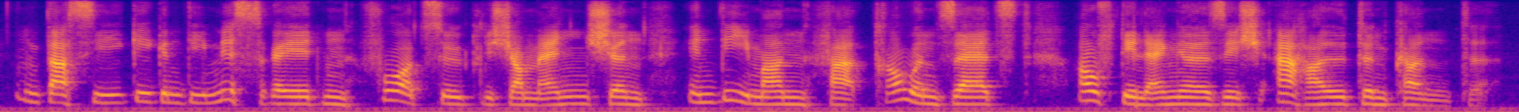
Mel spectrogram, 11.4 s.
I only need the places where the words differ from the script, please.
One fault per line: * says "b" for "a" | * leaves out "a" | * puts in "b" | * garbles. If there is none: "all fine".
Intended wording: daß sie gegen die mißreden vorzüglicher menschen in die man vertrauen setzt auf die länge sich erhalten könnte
all fine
